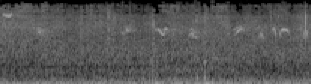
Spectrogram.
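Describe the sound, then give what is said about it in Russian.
Small birds singing outdoors: faint, scattered high chirps over a steady, low outdoor background rumble. “Вот, видите, птички поют. Птички божьи поют.”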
